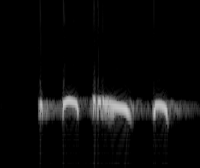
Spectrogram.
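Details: Spotted dove kept as a 'thúc' decoy, cooing to provoke wild doves during decoy training: one mellow, hollow phrase of four notes, a short coo, a rounded note, a longer sliding coo and a final rounded note, in clear quiet.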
